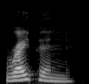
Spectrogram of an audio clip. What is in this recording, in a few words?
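"ripen", English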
